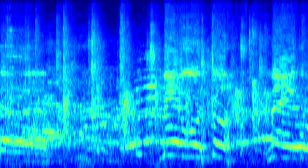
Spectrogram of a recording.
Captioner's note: cheers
